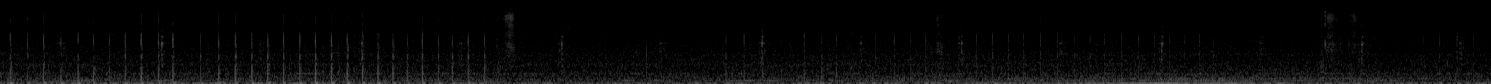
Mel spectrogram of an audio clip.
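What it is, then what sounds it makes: Paper sheet tapped with pen tip. The metal tip of a fine-liner pen taps repeatedly on a white paper sketchbook page lying flat on a table, making stippled dots. Quiet, rapid, light ticks come at an uneven pace, crisp and evenly spaced at first, then blurring into a soft, steady patter over a low background hum. A few brief, brighter scratchy sounds break through now and then.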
